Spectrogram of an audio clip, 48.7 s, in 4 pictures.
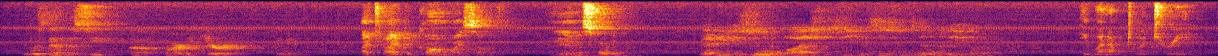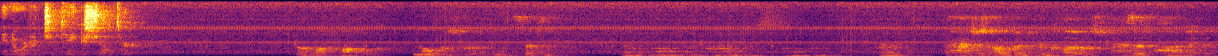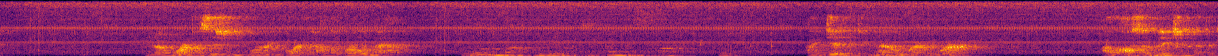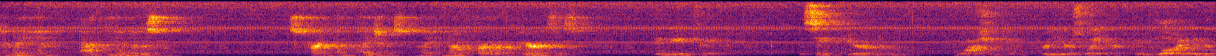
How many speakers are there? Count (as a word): seven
